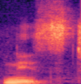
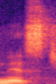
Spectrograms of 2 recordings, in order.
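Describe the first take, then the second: First: নেস্ট said as "nist"; careful corrected নেস্ট, i in place of e; corrected i sound. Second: নেস্ট with a clear e vowel, "nest"; the mistaken "nest" ending of নেস্ট; wrong e sound. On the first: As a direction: say নেস্ট with a short i before st. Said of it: "ই উচ্চারণ লাস্টে". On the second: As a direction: say নেস্ট with e before st. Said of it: "নেস্ট না". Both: Shown as a demonstration.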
